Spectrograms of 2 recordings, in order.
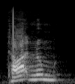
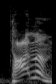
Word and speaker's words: Tottenham: Am I pronouncing it correctly? Tottenham? Tottenham, that's right.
